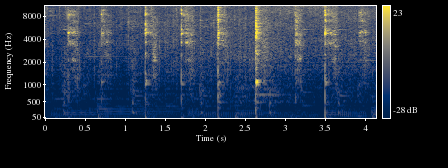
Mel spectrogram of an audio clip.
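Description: Rice stir-fried with Chinese sausage and green onion in a hot pan, a crisp sizzle under regular loud clacks of a spatula against the pan, close and alone with no voices.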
